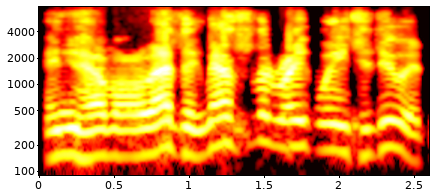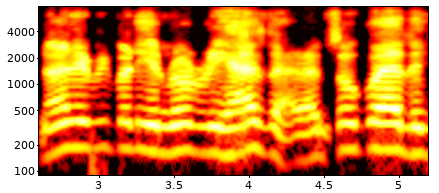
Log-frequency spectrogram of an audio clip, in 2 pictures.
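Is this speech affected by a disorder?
Yes: cerebral palsy; some 40 years ago.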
